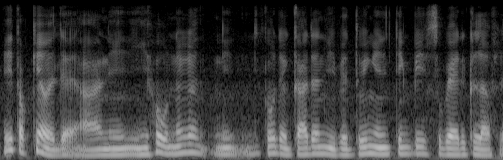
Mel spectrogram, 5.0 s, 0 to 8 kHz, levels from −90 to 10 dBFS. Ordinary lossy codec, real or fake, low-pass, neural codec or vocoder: none; real; 7.2 kHz; none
